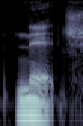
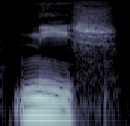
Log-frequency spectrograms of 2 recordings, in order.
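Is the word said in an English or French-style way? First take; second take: English; French. First: The word is said the anglicized English way. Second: The word is said the French-style way. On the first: This sounds natural in American English. The speaker calls it right. "I think I grew up saying niche" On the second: This sounds affected. The speaker calls it wrong. "this Frenchified niche"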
